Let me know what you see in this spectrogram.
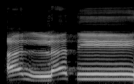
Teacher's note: या साकिन से पहले जेर आ रहा है, तो यहाँ पर या मद्दा होगा, तो इसे हम एक अलिफ के बराबर खींच कर पढ़ेंगे।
